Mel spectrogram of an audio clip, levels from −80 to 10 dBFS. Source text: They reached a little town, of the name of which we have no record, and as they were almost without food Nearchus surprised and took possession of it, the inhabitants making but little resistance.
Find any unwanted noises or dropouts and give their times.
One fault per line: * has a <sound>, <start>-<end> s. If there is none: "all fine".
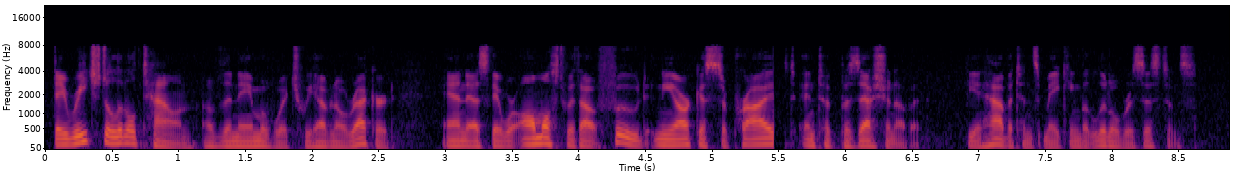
* has a dropout, 5.5-5.5 s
